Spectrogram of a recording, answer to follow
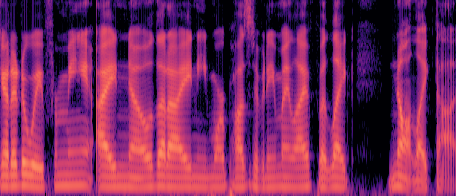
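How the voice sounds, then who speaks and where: At a fairly quick pace, a woman with a Southern Californian accent speaks in a very deep, low voice on a very clean recording with a silent background. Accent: Valley Girl. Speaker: podcast co-host. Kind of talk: casual chat. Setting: hotel room.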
